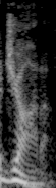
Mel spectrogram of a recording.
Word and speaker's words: Giada: Is it Giada or Giada? How do you say it? Giada.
